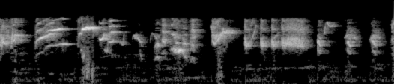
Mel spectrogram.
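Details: Aggressive Oriental magpie-robin singing noisily, a rapid run of sharp chirps, short whistles and scratchy buzzy notes in quick bursts with brief gaps, all high-pitched.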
